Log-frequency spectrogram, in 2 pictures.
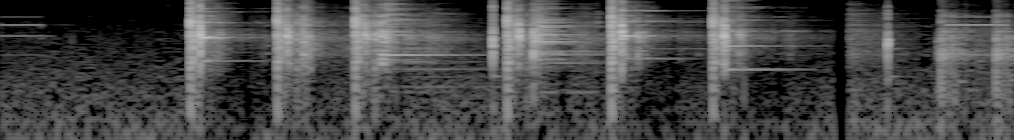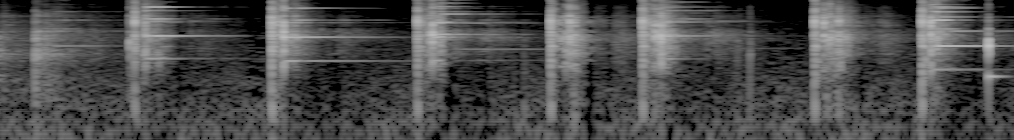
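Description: Bullets ring against steel targets.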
